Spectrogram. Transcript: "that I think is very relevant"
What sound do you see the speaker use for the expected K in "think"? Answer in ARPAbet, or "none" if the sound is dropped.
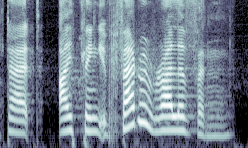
K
